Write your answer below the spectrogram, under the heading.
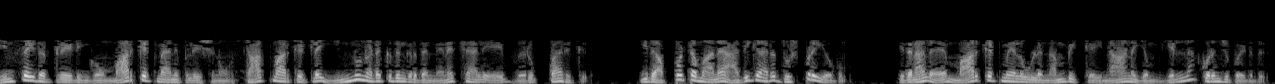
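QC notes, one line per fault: Throughout: Vorbis compression. Nothing is heard above 3 kHz, so the speech sounds dull and narrow. What treble remains is hissy and grainy, and consonant attacks are smeared. The likely cause is Vorbis at a very low bitrate, near 10 kbps, quantising fine detail into noise.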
